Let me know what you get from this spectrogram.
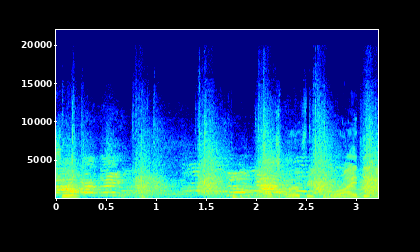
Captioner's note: crowd cheering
